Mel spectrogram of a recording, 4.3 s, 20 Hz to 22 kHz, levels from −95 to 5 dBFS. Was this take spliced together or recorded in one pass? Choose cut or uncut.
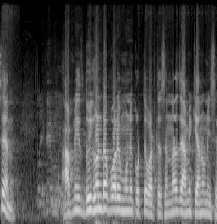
uncut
